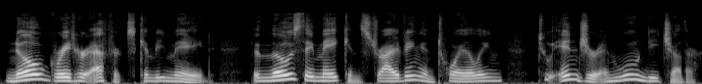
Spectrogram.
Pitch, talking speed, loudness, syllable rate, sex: 160 Hz, 170 wpm, -18 LUFS, 4.5 syllables/s, female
